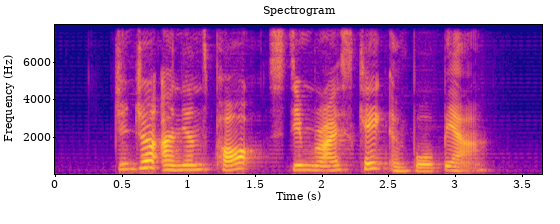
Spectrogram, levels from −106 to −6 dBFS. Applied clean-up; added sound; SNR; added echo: neural separator model SepFormer DNS4.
